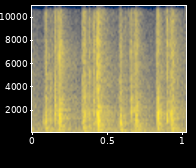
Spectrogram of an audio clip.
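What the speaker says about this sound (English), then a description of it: "One more shuffle." Angel cards being shuffled, quiet rapid riffling bursts in an uneven rhythm, close and faint with no voice.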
